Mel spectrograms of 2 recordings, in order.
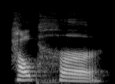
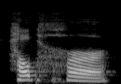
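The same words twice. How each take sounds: First: The h sound of 'her' is clearly pronounced. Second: The h sound of 'her' is clearly pronounced.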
